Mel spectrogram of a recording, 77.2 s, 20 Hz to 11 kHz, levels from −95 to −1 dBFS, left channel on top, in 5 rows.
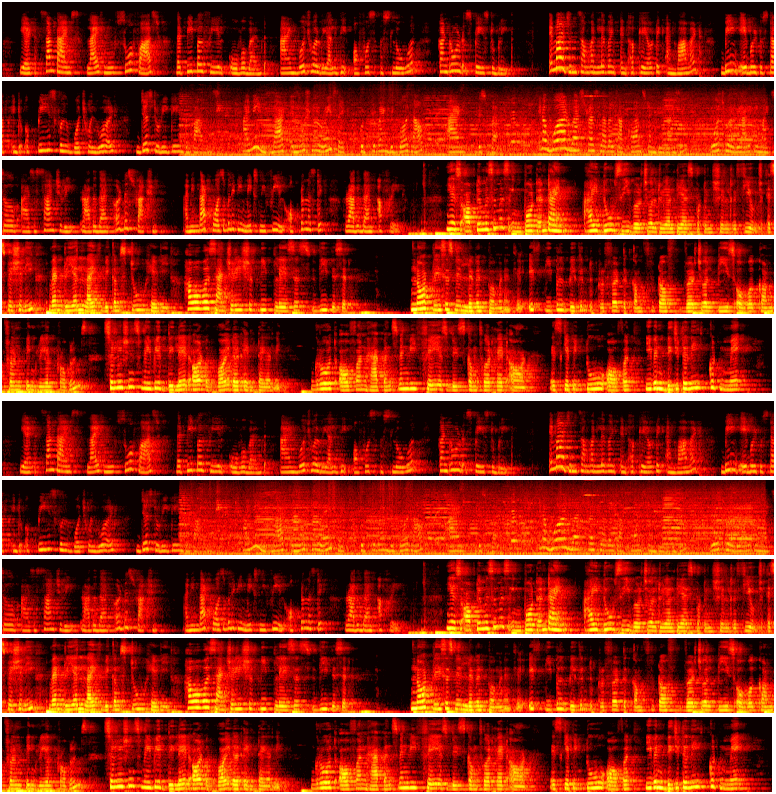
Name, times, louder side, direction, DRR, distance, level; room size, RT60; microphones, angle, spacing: voice 1, 0.9-3.1 3.5-5.2 5.6-8.2 8.7-10.1 10.9-13.9 14.4-17.7 18.1-19.8 20.3-22.3 22.6-23.9 24.3-25.5 26.2-29.2 29.6-34.0 34.5-38.8 39.3-39.4, left 1 dB, 40° left, 4 dB, 1.8 m, -38 dB
sound 1, 19.0-30.7, right 2 dB, 50° right, 3.1 m, -41 dB
voice 2, 39.8-42.2 42.5-49.6 50.0-53.2 54.5-63.3 63.8-67.3 67.9-72.2 72.7-74.3 74.6-76.5, equal, 10° left, 1 dB, 1.8 m, -28 dB
24.0 x 17.5 x 9.9 m, 0.85 s
head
